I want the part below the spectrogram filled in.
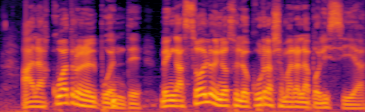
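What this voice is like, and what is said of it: Imitated kidnapper voice. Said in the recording (Spanish): “imitar la voz de un secuestrador”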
